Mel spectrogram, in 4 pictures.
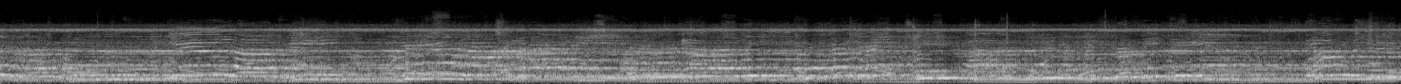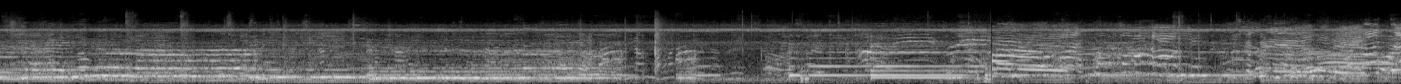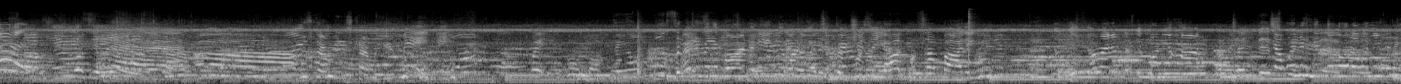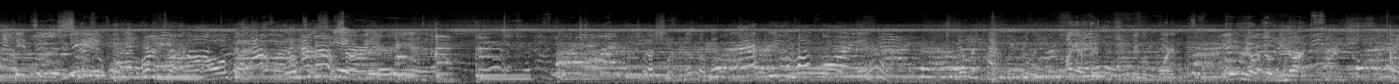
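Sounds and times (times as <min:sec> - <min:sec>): adult voices: 0:00.0 - 0:56.0
children chattering and shouting: 0:00.0 - 0:56.0
thin steady high tone: 0:00.0 - 0:56.0.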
